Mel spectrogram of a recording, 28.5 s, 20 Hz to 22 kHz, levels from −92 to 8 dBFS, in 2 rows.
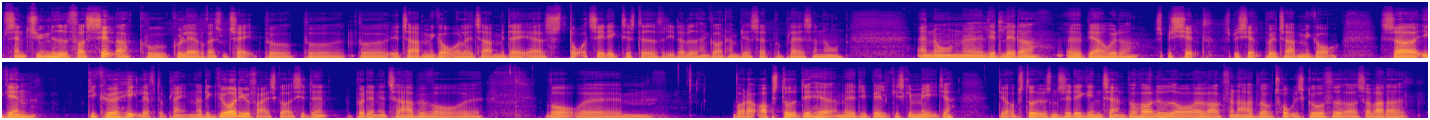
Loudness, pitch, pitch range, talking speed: -22 LUFS, 125 Hz, 120-130 Hz, 215 wpm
